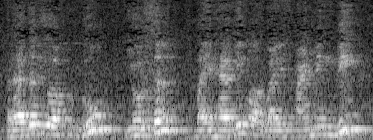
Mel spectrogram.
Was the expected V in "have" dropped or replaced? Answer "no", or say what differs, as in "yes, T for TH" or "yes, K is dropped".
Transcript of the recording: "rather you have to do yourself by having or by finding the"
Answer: yes, F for V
